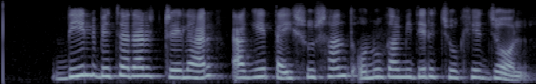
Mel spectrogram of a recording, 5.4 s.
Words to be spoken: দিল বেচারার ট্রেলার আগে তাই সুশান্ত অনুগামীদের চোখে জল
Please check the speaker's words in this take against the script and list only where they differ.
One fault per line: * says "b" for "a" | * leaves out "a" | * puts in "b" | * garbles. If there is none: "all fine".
all fine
